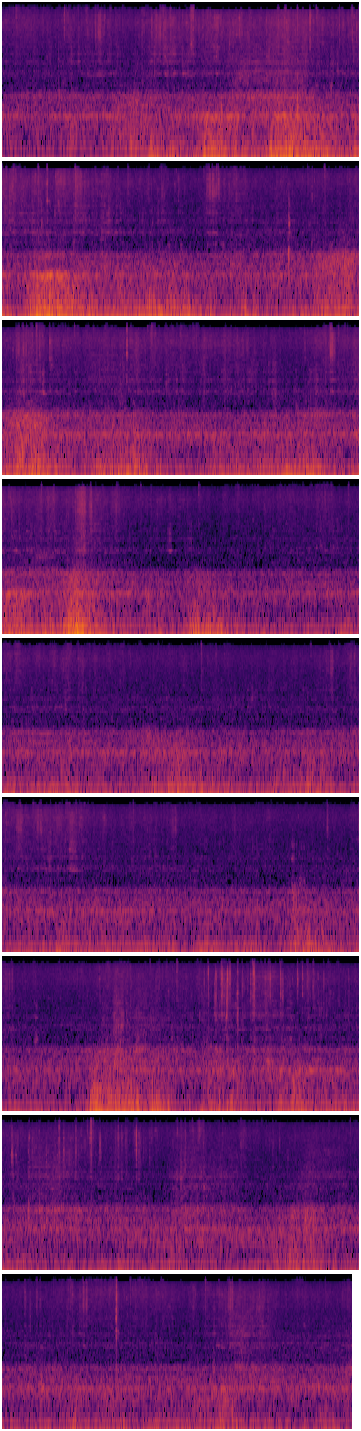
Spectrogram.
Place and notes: Dungeness, Romney Marsh, UK - Blustery Resonance
Miniature microphones inside plastic waste on the beach. Wind.
South East, England, United Kingdom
